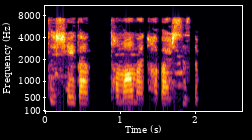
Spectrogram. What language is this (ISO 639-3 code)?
swa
